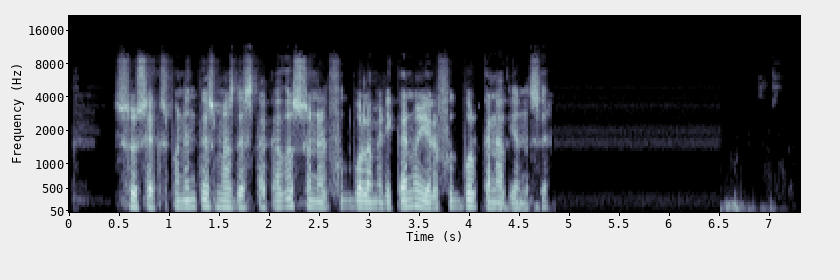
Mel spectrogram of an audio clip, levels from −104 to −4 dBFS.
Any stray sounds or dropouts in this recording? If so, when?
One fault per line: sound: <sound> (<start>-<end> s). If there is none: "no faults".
no faults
